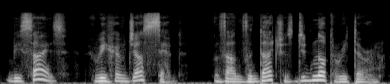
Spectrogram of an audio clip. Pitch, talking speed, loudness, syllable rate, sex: 145 Hz, 170 wpm, -19 LUFS, 4.8 syllables/s, male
